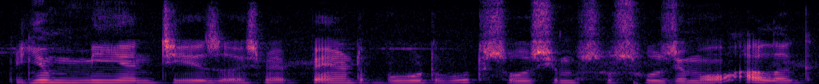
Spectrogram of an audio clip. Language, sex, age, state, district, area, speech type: Kashmiri, male, 45-60, Jammu and Kashmir, Srinagar, urban, spontaneous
